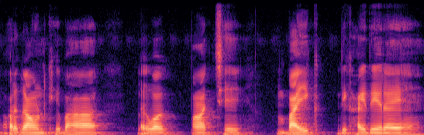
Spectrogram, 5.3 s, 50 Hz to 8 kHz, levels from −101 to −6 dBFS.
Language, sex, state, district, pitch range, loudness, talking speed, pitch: Hindi, male, Jharkhand, Ranchi, 105-110 Hz, -21 LUFS, 135 wpm, 105 Hz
